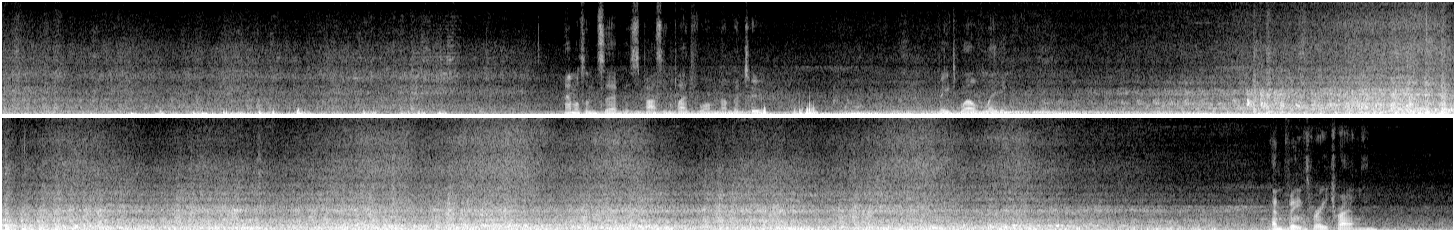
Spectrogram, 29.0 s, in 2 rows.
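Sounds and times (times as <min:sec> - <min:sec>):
electric train passing: 0:00.0 - 0:29.0
wheels clicking over rail joints: 0:11.0 - 0:23.5.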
